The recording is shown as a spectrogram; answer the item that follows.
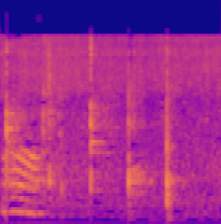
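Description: Onions sizzle as they are sautéed in a pan, with a steady frying hiss throughout. A few sharp scrapes and knocks from stirring break through the hiss at intervals.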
